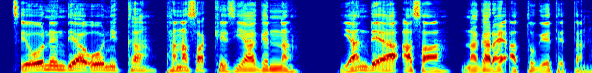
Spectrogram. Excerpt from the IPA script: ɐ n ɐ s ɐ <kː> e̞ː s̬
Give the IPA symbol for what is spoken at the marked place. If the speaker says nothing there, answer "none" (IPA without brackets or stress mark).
kː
